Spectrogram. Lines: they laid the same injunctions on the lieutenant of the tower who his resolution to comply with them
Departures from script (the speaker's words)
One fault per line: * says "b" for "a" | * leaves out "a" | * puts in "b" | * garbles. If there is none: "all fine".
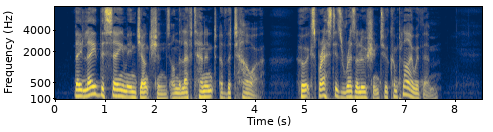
* puts in "expressed"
